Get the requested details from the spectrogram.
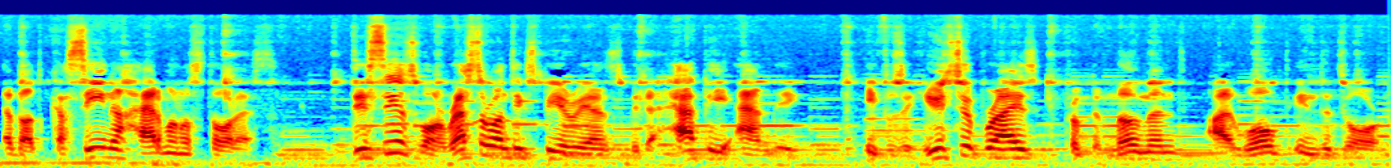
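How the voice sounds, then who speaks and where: A man narrates a fine-dining review in a measured, upbeat voice-over, and his pitch moves a lot from line to line. Guitar music plays clearly under him. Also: rough recording. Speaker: food video narrator. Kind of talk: scripted narration. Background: background music.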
